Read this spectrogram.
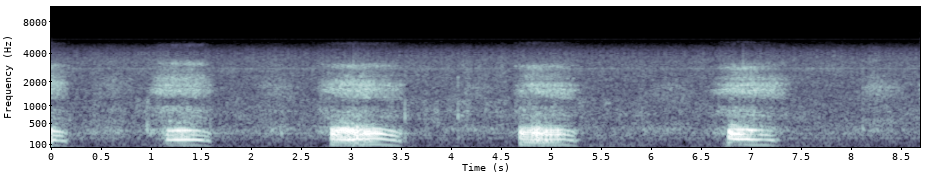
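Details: Puppy making raspy, snore-like breathing sounds, four harmonic-rich bursts about every two seconds, each under a second long, with quiet pauses between in a still indoor space.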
